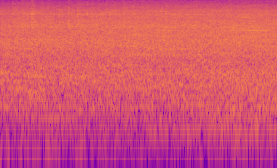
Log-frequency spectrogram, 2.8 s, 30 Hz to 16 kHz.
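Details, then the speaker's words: 700HP supercharged C10, low-speed radiator fans commanded on in Holley software, both fans running in series on 12 volts through a three-relay setup: steady, even rush of air with no ticking, rubbing or wobble. "Now, I'm going to command on low speed fans. Make sure those are all good. Yep, I can hear that."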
